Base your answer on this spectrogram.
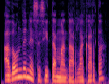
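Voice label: where to does he need to send the letter, spanish, male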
